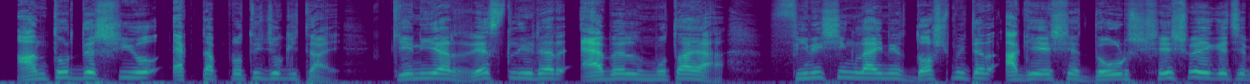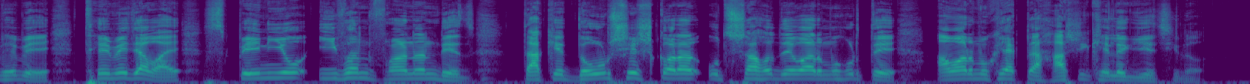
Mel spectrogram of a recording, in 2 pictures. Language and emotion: Bengali, happy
